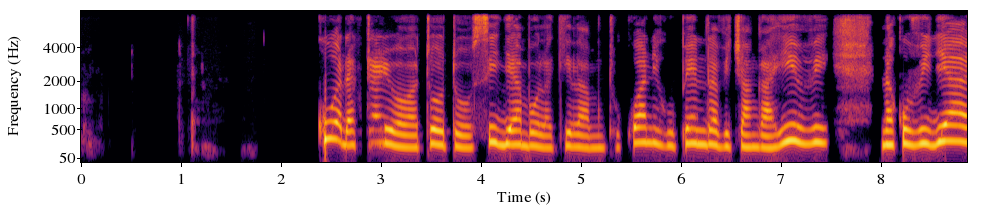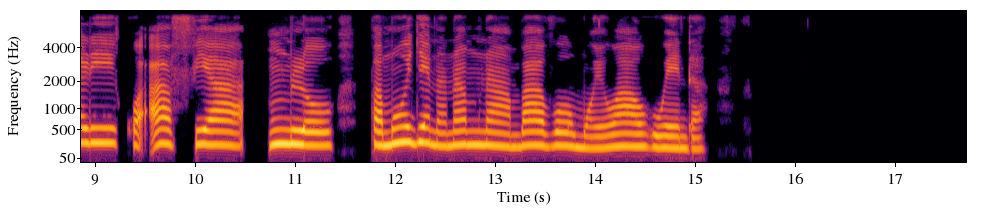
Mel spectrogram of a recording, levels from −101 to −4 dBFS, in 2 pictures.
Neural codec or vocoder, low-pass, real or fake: none; 7.2 kHz; real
